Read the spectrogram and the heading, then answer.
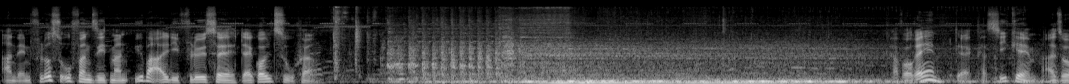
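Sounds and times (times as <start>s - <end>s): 
speech: 0.0s - 4.5s, 9.0s - 10.6s
motorboat engine running: 3.9s - 10.4s.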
